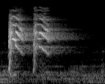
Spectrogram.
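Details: Pet parrot indoors giving two harsh, loud squawks in quick succession, each a broad noisy burst, the second trailing off into a fading raspy tail in a small quiet room.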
